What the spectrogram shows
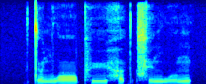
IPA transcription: t̪ ɵ˨˩ n w ɔː˧ pʰ yː˨˧ h ɐ˨˥ k̚ t͡sʰ ɪ˨ ŋ w ʊ˨˥ ŋ

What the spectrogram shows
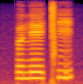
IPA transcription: ɵ n eː ǀʰ i

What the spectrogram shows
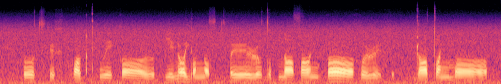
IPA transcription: o t͡sʼ ø x f ɑ ɖ kʷʰ eː k ɔː ʊ̯ | i ɳ ɔ j ɔ ŋ ɔ sˤ t͡sʼ øː ɭ o d ɔ p n eː sˤ ɑ ŋ k ɔː x o ɭ ø x | ɖ ø tˤ i ŋ m ɔː

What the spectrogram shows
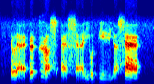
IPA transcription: l æ̰ ʔ ø k ɣ ɑ̰ ɬ ʔ æ̰ ɬ æ̰ j u pʲ u vʲ ɑ̰ ɬ æ

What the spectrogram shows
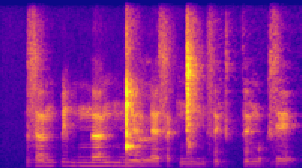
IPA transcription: z ɜ ŋ k͡p i b nː ɜ ŋ i ŋ ŋ͡ǃ ɛ̃ lː ɛ s ɐ k ŋ͡ǀ i ŋ s ɛ̃ k tː ɛ̃ ŋ o k z e

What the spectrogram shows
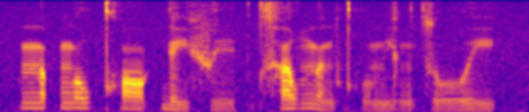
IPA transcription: n̪ ɐ˥ p̚ ŋ o˥ w kʰ ɔː˥ k̚ e˨˧ j f iː˨ k̚ t͡sʰ ɐ˥ w n̪ ɵ˨˩ n kʷʰ ɐ˨ m j ɪ˨ ŋ t͡s uː˧ j

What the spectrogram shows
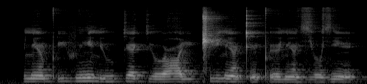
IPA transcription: lʲ ɐ̃ pʼ i v ĩ lʲ u k ɛ kʲ o ʕ i ǁ i lʲ ã kʼ ẽ pʼ ɘ lʲ ɐ̃ zʲ o zʲ ẽ

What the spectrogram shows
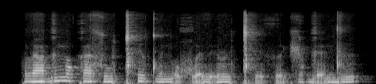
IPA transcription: l a ɡ ə n ɔ k a s u ǀʰ e tʷ ɛ n ɔ̰ χʷ ɛ̰ ð ḛ ɹ ɨ ǀʰ ḛ θ ə̰ t͡ʃ ɔ ɡ ɛ̰ n d ɨ

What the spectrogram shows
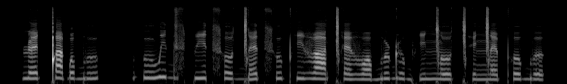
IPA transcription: ɳ ɛ ǃ a ɓ ɔ b u | ʔ u w i d ɪ s p i t͡sʰ o ɡ͡ǀ ɛ t͡sʰ u pʰ i v a ǀʰ ɛ v ɔ b u ɖʱ ʊ b ʔ i ŋ͡ǀ o ǀʰ ɪ ŋ͡ǀ ɛ pʰ o b ʊ

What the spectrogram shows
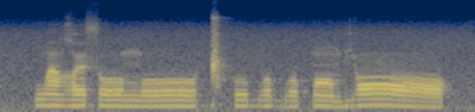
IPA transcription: w ã ʁ ʏ s oː ŋ oː ǁʰ u b o b o p ɔ̃ b j ɔː

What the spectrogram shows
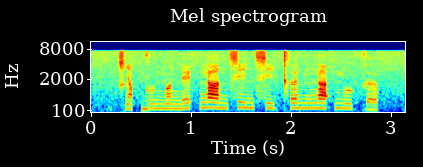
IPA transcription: t͡ɕ ã˨ p̚ ɡ u˧ n̪ ɔ̃˧ n e˦ ʔ ŋ a˥˧ n s i˥˧ n s i˧ kʰ ə˦ n ŋ a˦ ʔ m u˧ k ə˨ p̚

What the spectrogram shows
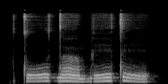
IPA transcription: t o d ã b e t e

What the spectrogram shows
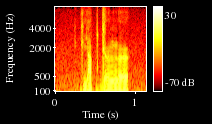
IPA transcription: k j a p d ɵ ŋ ɵ

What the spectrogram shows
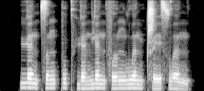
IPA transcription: ɥ ɛ˥˩ n t͡s ɤ˥ ŋ p u˥˩ pʰ ɥ ɛ˧˥ n j ɛ˥˩ n f ɤ˥ ŋ l w ə˥˩ n ʈ͡ʂ e˧˥ ɪ̯ s w ə˥˩ n

